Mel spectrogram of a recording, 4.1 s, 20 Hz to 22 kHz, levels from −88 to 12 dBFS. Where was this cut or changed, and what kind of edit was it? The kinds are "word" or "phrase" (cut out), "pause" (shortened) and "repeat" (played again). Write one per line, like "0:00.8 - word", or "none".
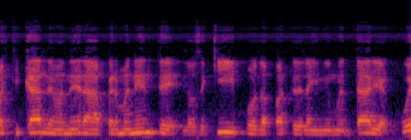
0:01.8 - word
